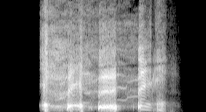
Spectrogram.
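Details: Acted cough sound effect, unrelated to any illness: about four clear, sharp cough bursts in quick succession.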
